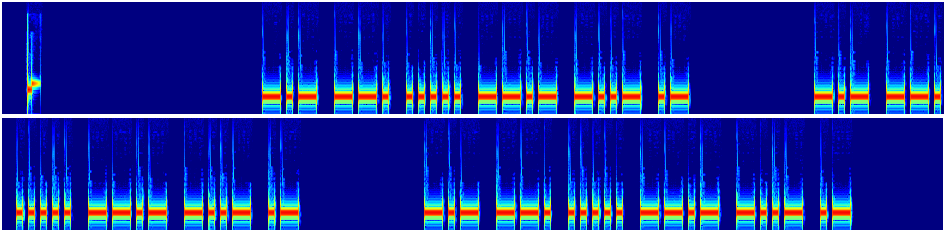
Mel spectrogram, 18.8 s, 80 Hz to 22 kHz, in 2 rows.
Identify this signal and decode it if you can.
Morse code, heard as a keyed tone, about 21 wpm, 700 Hz. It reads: KG5QXA KG5QXA KG5QXA
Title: USA Call Signs - 6 Characters - Repeated 3x - 20wpm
